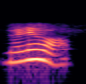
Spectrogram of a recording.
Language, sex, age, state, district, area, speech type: Odia, female, 30-45, Odisha, Subarnapur, urban, conversation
